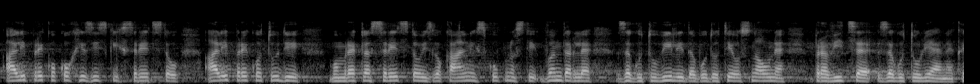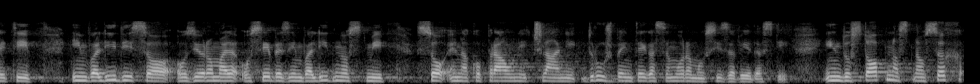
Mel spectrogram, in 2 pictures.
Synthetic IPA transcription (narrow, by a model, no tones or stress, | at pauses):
alipɾekɔkɔxɛziskixsɾeːt̪st̪ɛw | a̰lipɾekɔt̪ud̪i | bomɾɛːklasɾeːt̪st̪ɛwizlɔkalnixskupnɔst̪iʋənd̪aɾlɛ | zaɡɔt̪ɔʋiːlid̪aboːd̪ɔt̪eːɔsnɔwnɛ | pɾaʋit̪sɛzaɡɔt̪ɔwljɛːnɛkajt̪iː | nʋalid̪isɔɔziɾɔmaʔɔseːbɛzinʋalid̪nɔst̪mi | sɔʔɛnakɔpɾawnit͡ʃlaːnid̪ɾuʒbɛint̪eːɡasɛmoːɾamɔwsizaʋeːd̪at̪ḭ | ind̪ɔst̪ɔːpnɔst̪nawsəx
